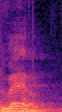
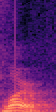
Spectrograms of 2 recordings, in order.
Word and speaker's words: were: Many people pronounce this one as where. It's not where, it's were. It's were.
